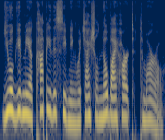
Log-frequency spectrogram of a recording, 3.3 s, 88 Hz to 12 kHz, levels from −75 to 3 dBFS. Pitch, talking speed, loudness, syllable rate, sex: 200 Hz, 270 wpm, -19 LUFS, 6.4 syllables/s, female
